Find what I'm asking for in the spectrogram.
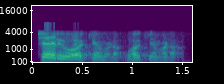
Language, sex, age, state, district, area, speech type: Tamil, male, 45-60, Tamil Nadu, Perambalur, urban, conversation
